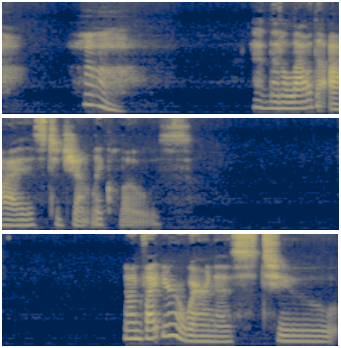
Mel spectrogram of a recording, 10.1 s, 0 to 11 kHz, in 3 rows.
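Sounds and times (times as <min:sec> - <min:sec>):
person yawning: 0:00.0 - 0:01.5
speech: 0:02.5 - 0:05.3, 0:08.0 - 0:10.0.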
